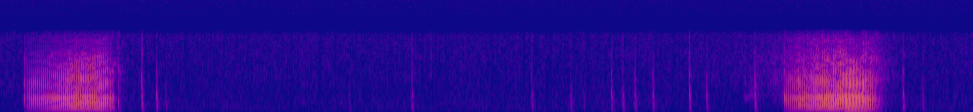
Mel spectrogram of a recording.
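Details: Snoring nine years later: two loud, rough, vibrating snores about five seconds apart, with soft clicking mouth and breath sounds between; steady snoring.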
